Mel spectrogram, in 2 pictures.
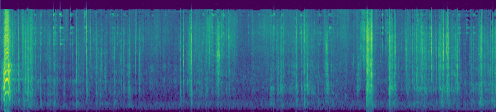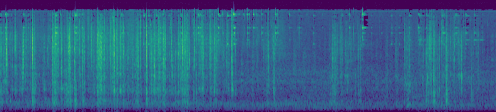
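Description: A dog gives one loud bark at the start, then mouths and shakes a crumpled plastic bucket, making scattered crinkling and crackling plastic noises. There is a louder knock about seven seconds in, and the crackling is thickest for the next several seconds.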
